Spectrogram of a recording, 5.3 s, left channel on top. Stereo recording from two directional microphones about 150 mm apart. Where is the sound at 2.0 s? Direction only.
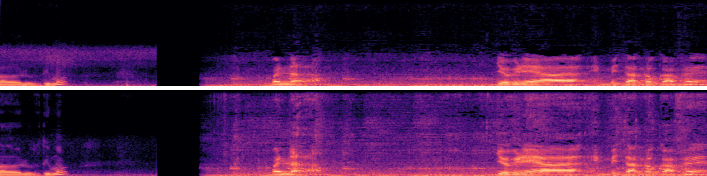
10° left (ahead or behind).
